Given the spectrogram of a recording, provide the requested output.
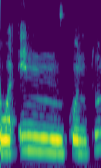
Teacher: إذا قلت وإن كنتم ما أجيب النون من مخرجها · Term: النون مخفى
